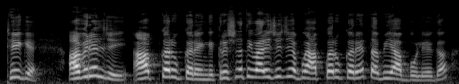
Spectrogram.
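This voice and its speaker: A woman's voice: high voice, lively intonation, a little fast, a bit bright. A woman anchoring a TV news debate, putting pointed questions to the panelists. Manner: pressing, questioning.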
